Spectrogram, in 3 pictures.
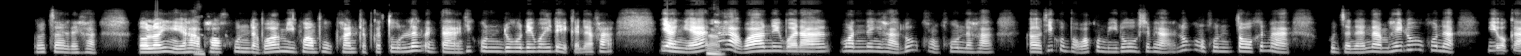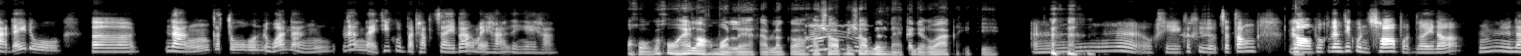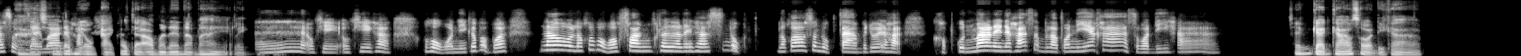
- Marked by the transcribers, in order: chuckle
- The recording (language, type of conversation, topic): Thai, podcast, หนังเรื่องไหนทำให้คุณคิดถึงความทรงจำเก่าๆ บ้าง?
